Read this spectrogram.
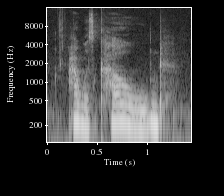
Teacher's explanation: It sounds like there's a W in there because there's a L.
